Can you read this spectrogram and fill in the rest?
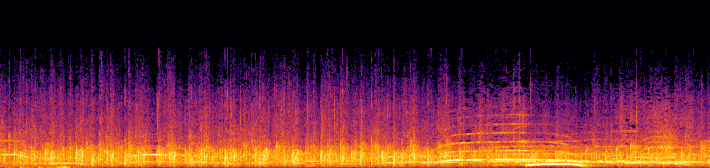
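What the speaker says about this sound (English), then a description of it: "One more round of applause for Basma" An audience at a Stand Up for Down Syndrome comedy event applauds steadily for Basma, dense continuous clapping with a few cheers and whoops rising near the end.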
